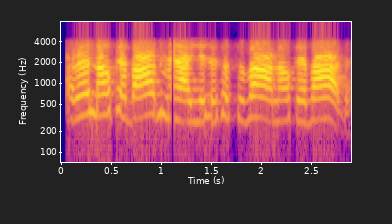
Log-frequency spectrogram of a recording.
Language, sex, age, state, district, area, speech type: Hindi, female, 45-60, Uttar Pradesh, Ayodhya, rural, conversation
